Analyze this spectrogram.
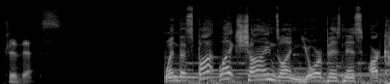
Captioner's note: voiceover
